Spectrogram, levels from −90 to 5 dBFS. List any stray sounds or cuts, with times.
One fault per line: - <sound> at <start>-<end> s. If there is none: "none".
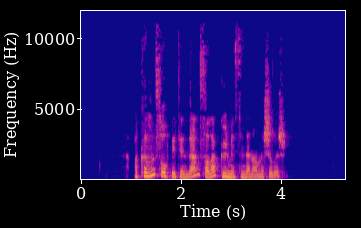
none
